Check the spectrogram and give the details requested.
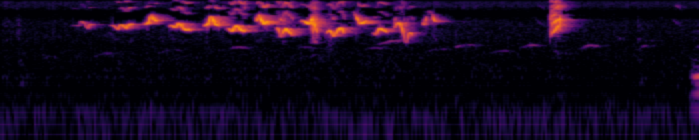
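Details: Azulão, or ultramarine grosbeak, during a field outing (campeada), delivering a rapid, tumbling warble of about two seconds made of many short, sliding, twittery notes. A lone sharp click follows, with a faint low hum in the background.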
